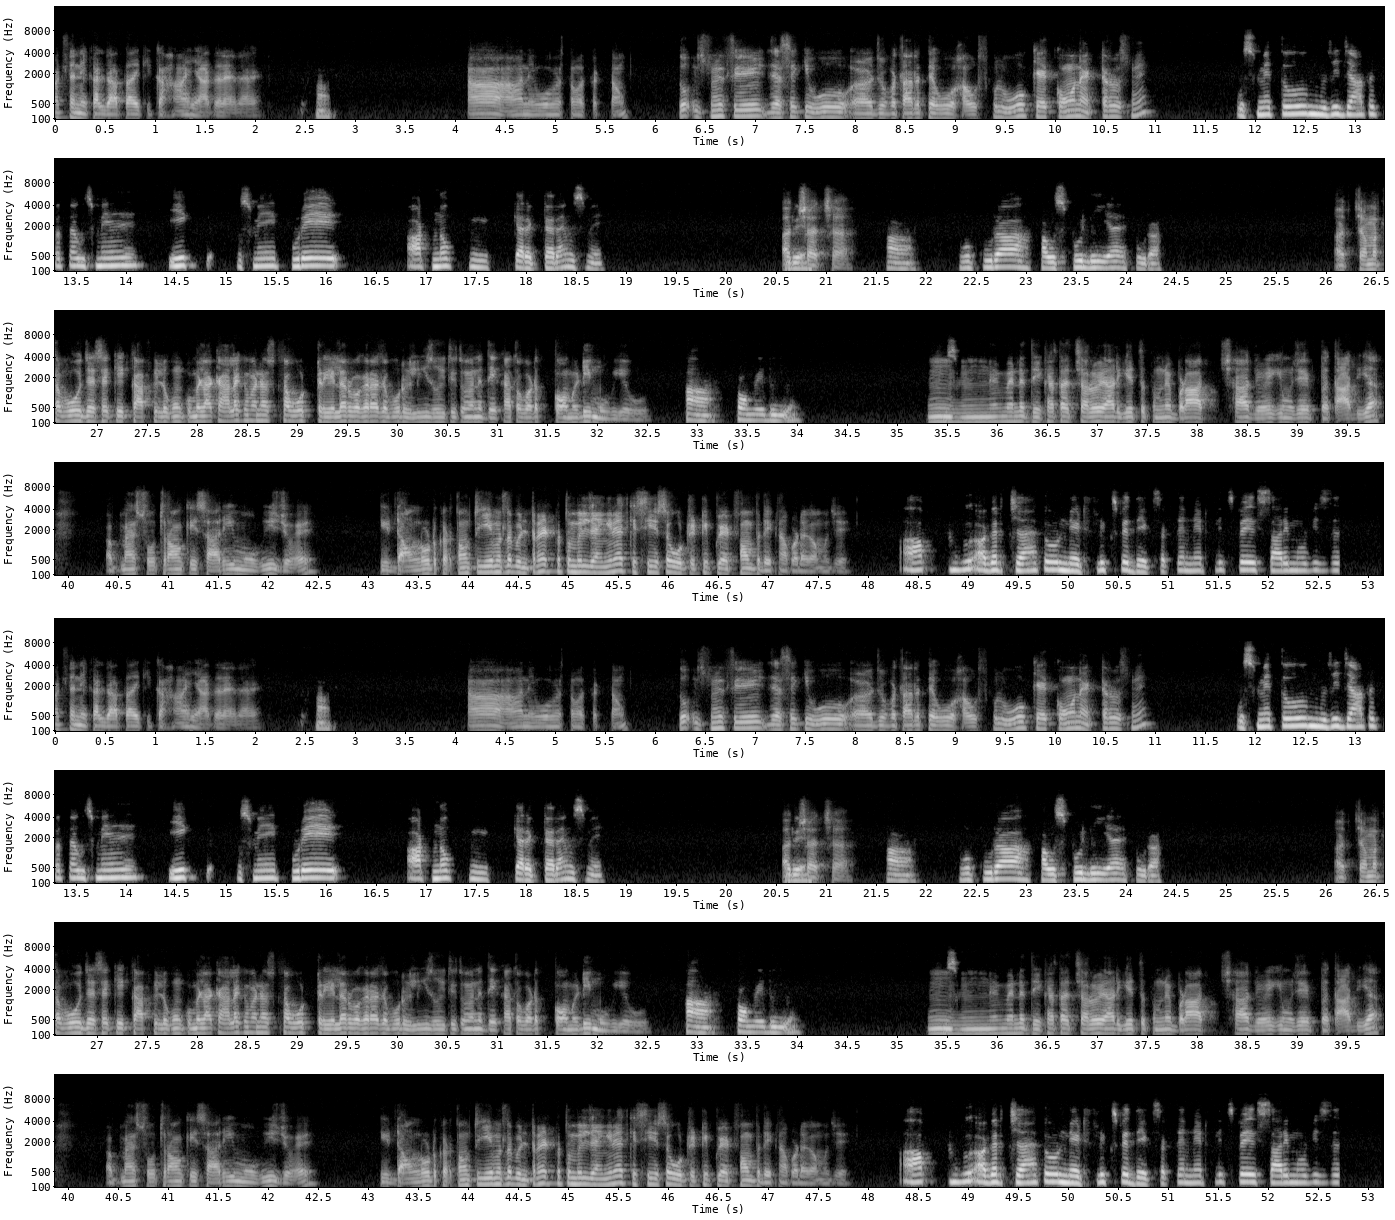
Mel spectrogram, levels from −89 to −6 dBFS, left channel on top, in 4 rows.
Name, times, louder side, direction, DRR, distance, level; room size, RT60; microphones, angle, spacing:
voice 1, 0.0-2.0 4.1-5.3 5.6-5.7 6.2-11.0 20.6-21.3 26.1-32.5 35.3-40.0 40.4-42.5 43.1-47.8, left 2 dB, 30° left, 4.9 m, -31 dB
voice 2, 11.8-14.2 14.4-14.7 15.1-16.2 16.8-17.6 17.9-18.8 20.6-20.9 21.6-21.9 22.3-24.4 32.9-34.0 35.5-35.6 48.4-52.7, right 1 dB, 15° right, 1.7 m, -25 dB
head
